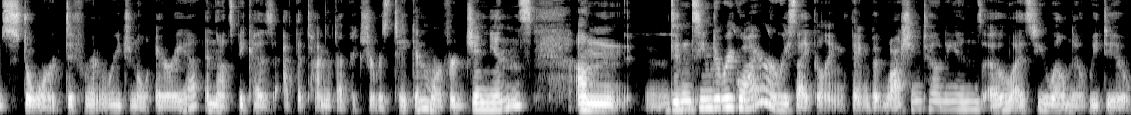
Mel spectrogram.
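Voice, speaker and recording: A woman with an American accent speaks at a moderate pace, her loudness swinging widely. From Missouri, St. Louis. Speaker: high school English teacher. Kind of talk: recorded lesson. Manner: casual, with many fillers.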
